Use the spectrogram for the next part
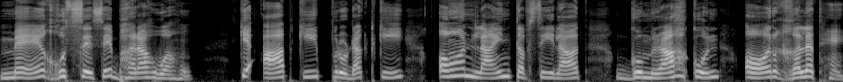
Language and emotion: Urdu, angry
